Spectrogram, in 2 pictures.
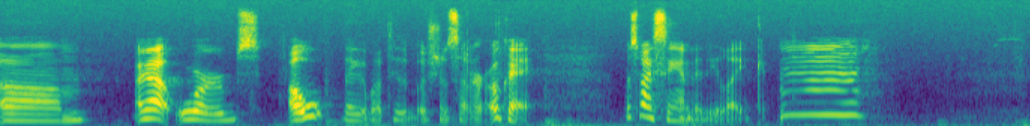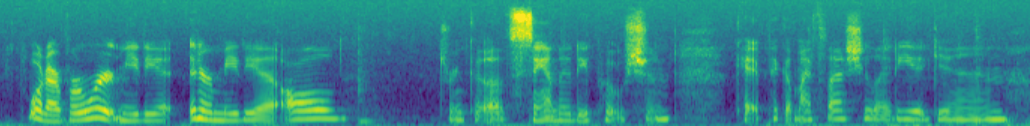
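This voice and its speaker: In an American accent, a woman talks at a moderate pace with long, frequent pauses. Her loudness swings widely. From Ohio, US Midwest. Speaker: gaming streamer. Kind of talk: casual gameplay chat; talking to a ghost in a game. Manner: casual, filler-heavy.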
